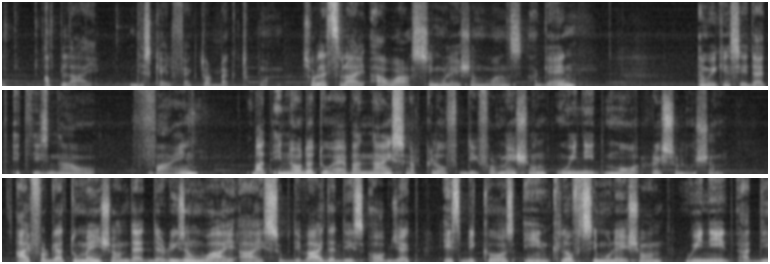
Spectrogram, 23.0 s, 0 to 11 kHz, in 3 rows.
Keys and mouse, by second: 0.3 ctrl+a, 2.8 Left, 2.8 space, 5.7 KP_1, 15.1 Left, 15.3-15.7 middle drag, 15.9 Tab, 17.5 middle click.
